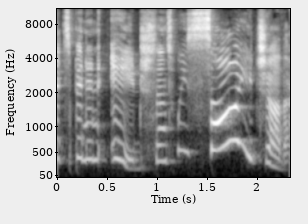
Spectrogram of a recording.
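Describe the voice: Putting on a character voice with an English accent, a woman speaks at a moderate pace, her extremely high pitch swinging very widely in a fairly bright tone. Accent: put-on English.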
